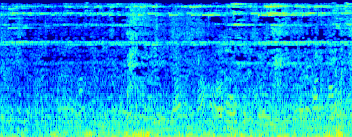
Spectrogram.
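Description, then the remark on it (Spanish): Horses' hooves clip-clop irregularly amid a busy outdoor din as a brotherhood with horses prepares to enter a village, with people talking in the background and a faint bell-like ring now and then. “Estamos delante, ya estamos entre los caballos”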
